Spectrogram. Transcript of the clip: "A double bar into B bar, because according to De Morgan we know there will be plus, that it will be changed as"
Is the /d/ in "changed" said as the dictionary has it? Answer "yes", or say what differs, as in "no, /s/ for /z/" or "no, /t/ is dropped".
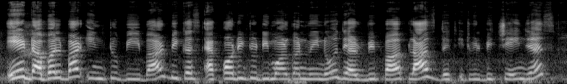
no, /d/ is dropped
